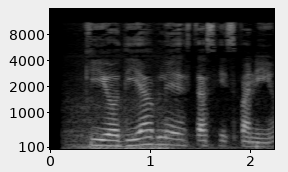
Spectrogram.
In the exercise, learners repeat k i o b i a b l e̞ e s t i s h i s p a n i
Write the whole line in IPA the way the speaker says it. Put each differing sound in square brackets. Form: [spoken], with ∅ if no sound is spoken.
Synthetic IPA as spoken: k i o [d] i a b l e̞ e s t [a] s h i s p a n i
